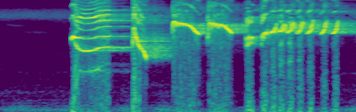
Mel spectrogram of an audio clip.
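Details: Orange-headed thrush song played to coax a bird to sing: loud, clear whistled phrases with rising and falling slurred notes, followed by a rapid run of short repeated chips.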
